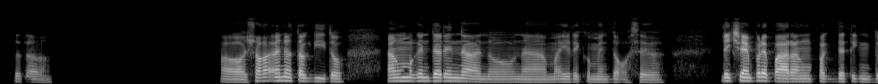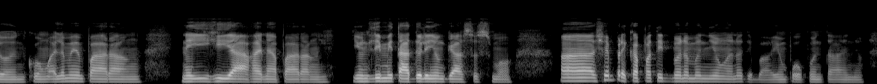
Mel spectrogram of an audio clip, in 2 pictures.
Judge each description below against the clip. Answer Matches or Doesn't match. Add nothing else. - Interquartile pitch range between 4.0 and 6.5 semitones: Doesn't match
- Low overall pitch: Matches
